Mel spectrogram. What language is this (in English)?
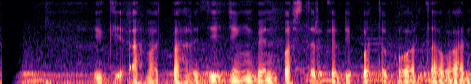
Sundanese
